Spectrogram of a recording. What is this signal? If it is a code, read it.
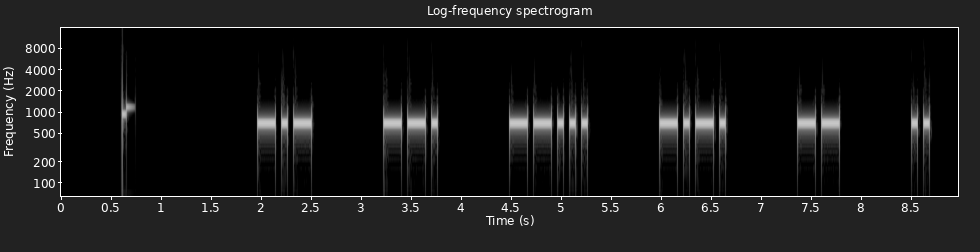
Morse code, heard as a keyed tone, about 20 wpm, spaced as for 9 wpm, 700 Hz. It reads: KG7CMI
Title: USA Call Signs - 4x Character Spacing - 20wpm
